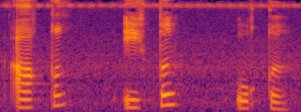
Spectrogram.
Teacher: اس میں شدت بالکل نہیں، ق اس کی آواز ہی پلٹ رہی ہے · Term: آواز پلٹے گی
